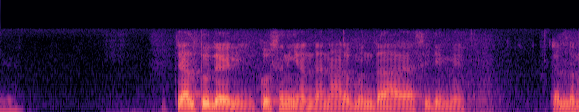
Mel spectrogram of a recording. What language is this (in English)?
Punjabi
